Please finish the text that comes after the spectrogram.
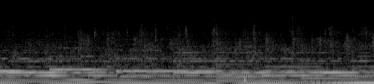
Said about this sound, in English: And if you believe that this morning, won't you give the Lord a hand clap and pray?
